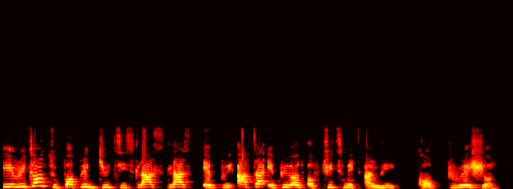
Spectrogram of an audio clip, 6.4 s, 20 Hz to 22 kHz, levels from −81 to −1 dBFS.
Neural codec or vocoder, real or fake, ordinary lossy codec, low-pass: none; real; none; 7.2 kHz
